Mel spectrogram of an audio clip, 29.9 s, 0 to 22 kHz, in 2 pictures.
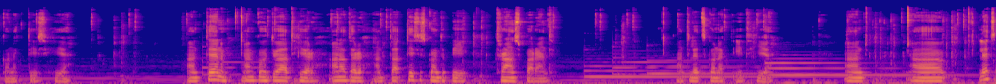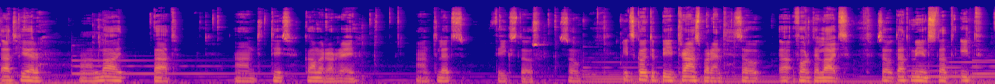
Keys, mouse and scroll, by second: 25.8 ctrl+s, 25.8-29.8 drag.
